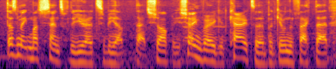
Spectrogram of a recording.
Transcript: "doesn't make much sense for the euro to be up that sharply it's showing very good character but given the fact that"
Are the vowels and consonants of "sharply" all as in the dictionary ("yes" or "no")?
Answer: yes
